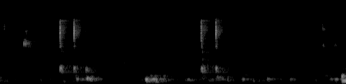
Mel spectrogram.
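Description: A handful of sharp, close computer mouse clicks, some in quick double pairs, spaced irregularly over a few seconds in a quiet room.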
